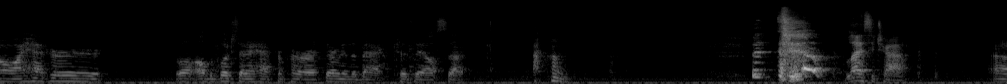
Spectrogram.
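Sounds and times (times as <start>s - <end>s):
quiet hum: 0.0s - 10.0s
speech: 1.8s - 5.8s, 7.5s - 9.2s
person sneezing: 7.5s - 8.4s.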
